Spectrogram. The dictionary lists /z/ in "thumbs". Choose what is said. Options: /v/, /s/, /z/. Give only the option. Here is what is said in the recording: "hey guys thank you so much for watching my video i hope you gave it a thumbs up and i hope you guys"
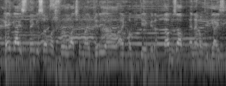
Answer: /z/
